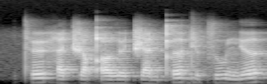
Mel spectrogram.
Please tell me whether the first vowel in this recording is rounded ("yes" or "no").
yes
